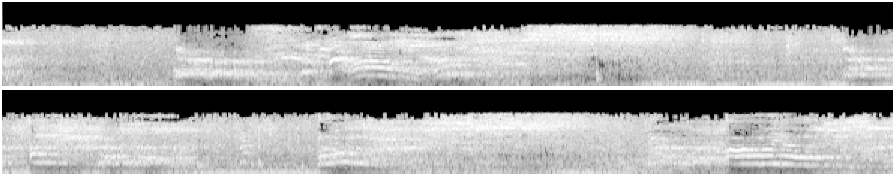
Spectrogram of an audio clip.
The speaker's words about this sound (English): Fucking dog barking.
